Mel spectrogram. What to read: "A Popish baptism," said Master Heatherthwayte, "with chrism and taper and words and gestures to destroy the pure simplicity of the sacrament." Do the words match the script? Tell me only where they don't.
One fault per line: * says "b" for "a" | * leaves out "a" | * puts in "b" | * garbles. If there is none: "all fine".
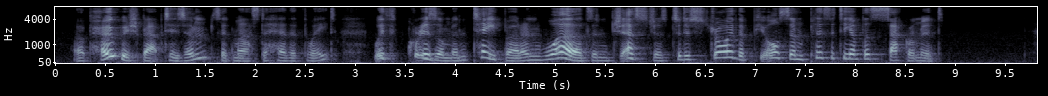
all fine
